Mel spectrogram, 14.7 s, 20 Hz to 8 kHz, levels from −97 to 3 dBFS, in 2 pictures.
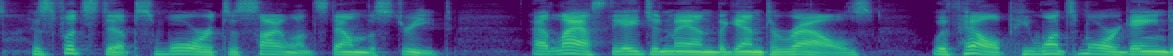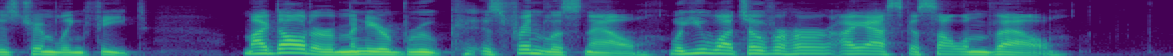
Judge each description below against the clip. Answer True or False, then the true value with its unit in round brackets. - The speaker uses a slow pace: False (170 wpm)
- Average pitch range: True (3.8 semitones)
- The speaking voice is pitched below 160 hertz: True (135 Hz)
